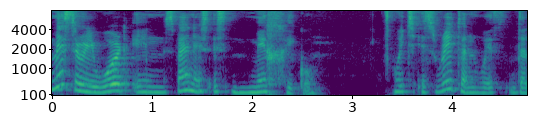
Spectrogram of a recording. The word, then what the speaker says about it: México: with the letter X, the sound is not X like taxi, okay? It's a special word. So if you go to Mexico, never say Mexico, because okay, people won't throw stones at you. That won't happen, okay? Don't worry about that. But if you want to sound more knowing of Spanish, well, when you go to Mexico, just say Mexico, okay?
